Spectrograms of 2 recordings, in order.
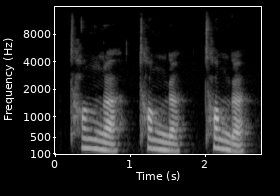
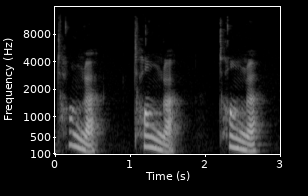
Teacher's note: So we make it into a nasal at the back, and then the release comes ever so slightly as we go into the schwa ending.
